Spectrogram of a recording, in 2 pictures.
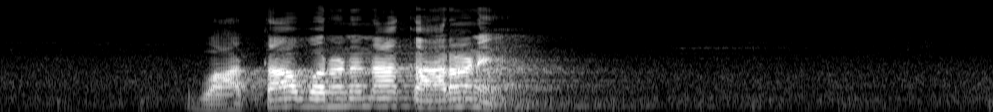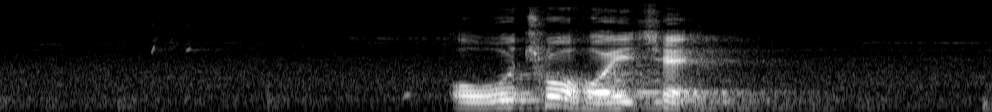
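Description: A man speaks calmly, as if teaching, close by.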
